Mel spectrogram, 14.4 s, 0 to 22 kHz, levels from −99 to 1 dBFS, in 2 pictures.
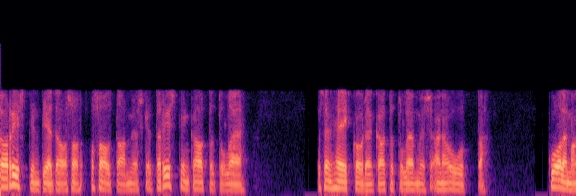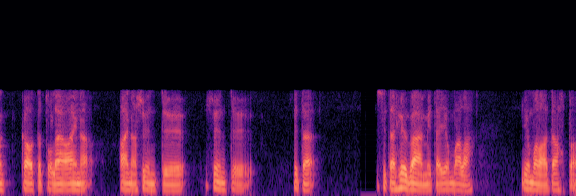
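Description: From start to finish the speech carries plainly audible GSM full-rate codec damage. Nothing above 4 kHz survives, and the excitation is rebuilt from sparse, regularly spaced pulses, leaving a buzzy, gravelly roughness that is consistent with a bitrate of about 13 kbps.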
